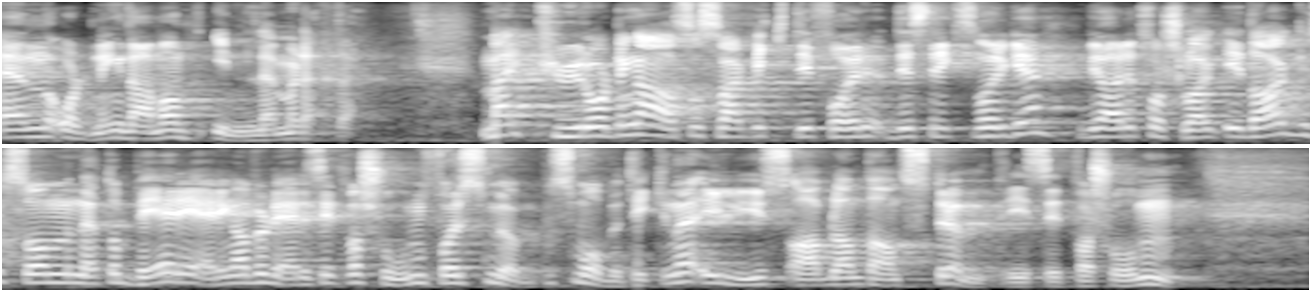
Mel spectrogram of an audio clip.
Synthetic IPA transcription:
ɛnɔɖnɪŋd̪æɾmɑnɪnlɛmːəɖɛt̪ːə̰ | mæɾkʰʉːɾɔɖɳnɪŋæɾɑlsɔsʋæːʈʋɪkt̪ɪfɔɾd̪ɪst̪ɾɪk̚t̪snɔɾɡəʋɪhɑɾɛt̪fɔʂɭɑːɡɪd̪ɑːɡsɔmnɛt̪ːɔp̚beːɾɛjeːɾɪŋɑʋʉɖeːɾəsɪt̪ʋɑʂuːnn̩fɔɾsmoːbʉt̪ʰɪkːənəʔɪlyːsɑ̰ʋblɑnt̪ɑːnt̪st̪ɾœmpʰɾiːsːɪt̪ʋɑʂuːnn̩

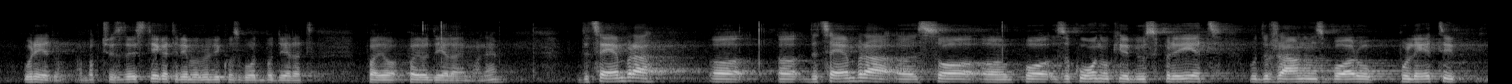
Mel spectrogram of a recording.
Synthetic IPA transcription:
uɾeːd̪uampɐkt͡ʃɛjɛzd̪ajst̪eːɡat̪ɾeːbaʋɛlikɔzɡod̪̚bɔd̪eːlat̪ | pajɔpajɔd̪eːlajmɔnɛ | d̪ɛsɛmbɾa | d̪ɛsɛmbɾasɔpɔzakoːnukijɛbiwspɾɛjeːt̪ | ud̪əɾʒawnəmzbɔɾupɔleːt̪i

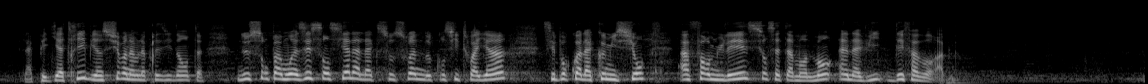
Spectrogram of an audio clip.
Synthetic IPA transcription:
la̰ped̪jat̪χibjɛ̃syʁmad̪amlapχezid̪ɑ̃t̪ | nəsɔ̃pamwɛ̃zesɑ̃sjɛlalaksoswɛ̃d̪ənokɔ̃sit̪wajɛ̃sɛp̬uʁkwalakɔmisjɔ̃afɔʁmylesyʁsɛt̪amɑ̃d̪mɑ̃ɛ̃navid̪efavɔ̰ʁa̰bl

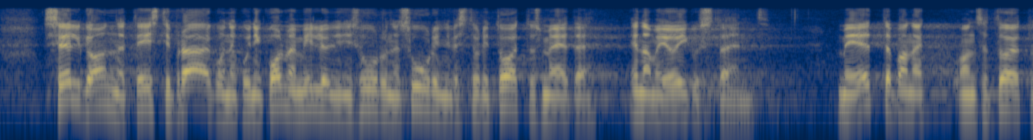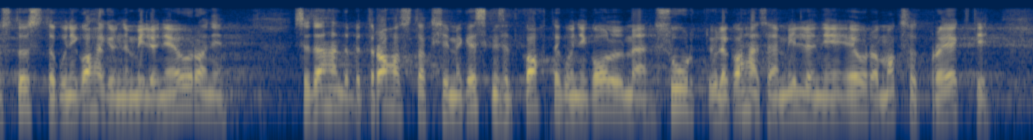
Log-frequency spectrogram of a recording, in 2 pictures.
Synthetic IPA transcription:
se̞lɡ̥e̞o̞nːe̞t̪ːˑe̞ːst̪ipræeɡ̥une̞kunʲiko̞lme̞milʲjo̞ninisuːɾune̞suːɾinve̞st̪oɾit̪o̞e̞t̪ːˑusme̞ːd̪̥e̞e̞nɑme̞jɤ̞jɡ̥ust̪eend̪̥ | me̞jeet̪ːepɑne̞ko̞nse̞ːt̪oe̞t̪ːˑust̪ɤst̪ɑkunʲːikɑɦe̞kymnemilʲjo̞nie̞wɾo̞ni | se̞ːt̪æɦænd̪ɑbe̞t̪ːˑrɑɦɑst̪ɑksime̞ke̞skmise̞lt̪̚kɑht̪e̞kunʲiko̞lme̞suːrt̪ˑyle̞kɑɦe̞sɑjɑmilʲːjo̞nʲie̞wɾo̞mɑksɑvɑt̪̚pro̞je̞kt̪i

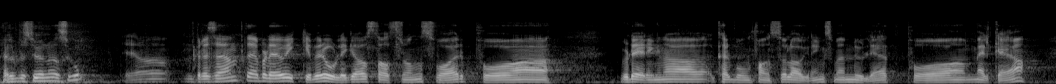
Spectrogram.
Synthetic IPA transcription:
hɛlʋəst̪ʉnɛsəku | jɑːpʰɾɛsɪd̪ɛnt̪d̪ɛblɛjʊɪkːəbəɾuːlɪɡəɑst̪ɑːt̪sɾɔnən̩sʋɑːɾpʰɔ | ʋʉɖeːɾɪŋənɑkʰɑɾbuːnfɑŋsəɔlɑːɡɾɪŋsɔmænmʉːlɪheːt̪pʰɔmɛlkœʏɑ

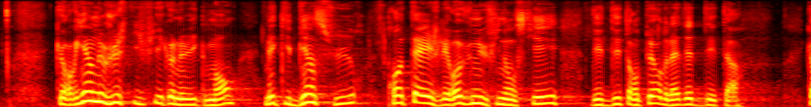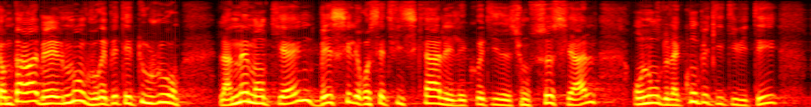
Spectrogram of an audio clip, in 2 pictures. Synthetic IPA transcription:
kəʁjɛ̃nəʒyst̪ifiekɔnɔmikmɑ̃mɛkʲibjɛ̃syʁpχɔt̪ɛʒleʁəvnyfinɑ̃sjed̪ed̪et̪ɑ̃t̪œʁd̪əlad̪ɛt̪̚d̪et̪a | kɔmpaʁalɛlmɑ̃vuʁepet̪et̪uʒuʁlamɛmɑ̃t̪jɛnbeseleʁəsɛt̪fiskʲalelekʰɔt̪izasjɔ̃sɔsjal | onɔ̃d̪əlakɔ̃pet̪it̪ivit̪e

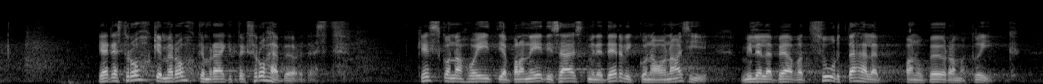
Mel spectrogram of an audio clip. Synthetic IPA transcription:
jærjest̪ro̞hke̞mjɑɾo̞hke̞mɾæːɡ̥it̪ːˑɑksro̞ɦe̞pø̞ːrd̪̥e̞st̪ | ke̞sko̞nːɑɦo̞jd̪̥jɑplɑne̞ːd̪̥isæːst̪mine̞t̪e̞rvikːunɑo̞nɑsʲimilːe̞le̞pe̞ɑvɑd̪̥suːɾt̪ːæɦe̞le̞pɑnupø̞ːɾɑmɑkɤjkˑː

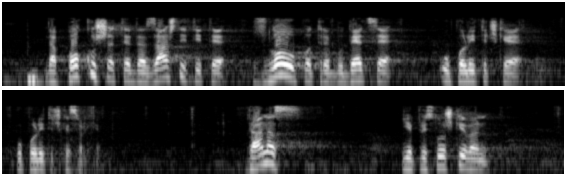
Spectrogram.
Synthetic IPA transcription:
d̪apo̞kuʃat̪e̞d̪azaʃt̪it̪it̪e̞zlˠo̞upo̞t̪ɾe̞bud̪e̞t̪se̞ | upolit̪it͡ʃke | upo̞lit̪it͡ʃke̞sʋr̩xe | d̪anas | je̞pɾislˠuʃkiʋan

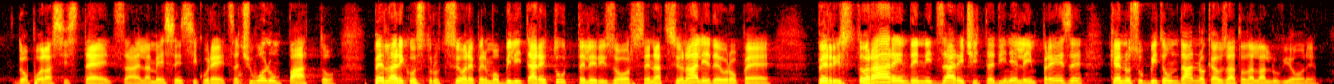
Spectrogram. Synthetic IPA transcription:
d̪oːpolasːist̪ɛnt̪saelamesːainsikuɾet̪sːat͡ʃivwɔːleumpat̪ːo̰perlaɾikost̪ɾut̪sːjoːnepermobilit̪aːɾet̪ut̪ːeleɾizorsenat̪sːjonaːlied̪ɛwɾopɛːe | perːist̪oɾaːɾeind̪enːid̪zːaːɾeit͡ʃit̪ːad̪iːniɛlːeimpɾɛːzek̟eanːosubiːt̪ound̪anːokawzaːt̪od̪alːalːuvjo̰ːnḛ

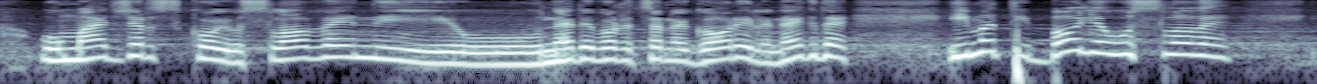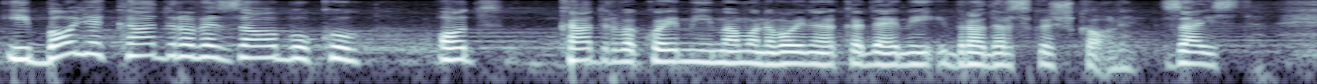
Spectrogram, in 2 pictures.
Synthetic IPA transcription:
umad͡ʑaɾsko̞juslˠo̞ʋenijiuned̪elʲumoʒd̪ot̪ərno̞jɡo̞ɾiːlineɡd̪e̞ | imat̪ibo̞ʎe̞uːslˠo̞ʋe̞ | ibo̞ʎe̞kaːd̪ɾo̞ʋe̞zao̞buku | od̪ | kaːd̪ɾo̞ʋako̞jemiːimamo̞naʋo̞jnojakad̪e̞mijiʔibɾo̞d̪aɾsko̞jʃko̞̰ːlizajist̪ḁ

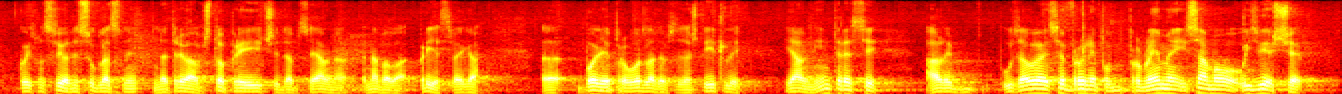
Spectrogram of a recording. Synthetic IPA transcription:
ko̞jismosʋio̞d̪jesuɡlˠasnid̪at̪ɾe̞ba̰ʃt̪o̞pɾijeit͡ʃid̪abi̥se̞jaːʋna̰naba̰ʋa̰pɾije̞sʋe̞ɡa̰ | bo̞ʎejpɾo̞ʋo̞d̪ilad̪abiseza̰ʃt̪iːt̪ilḭ | jaːʋnḭint̪e̞ɾe̞si | a̰liuzabaʋesʋe̞bɾo̞ːjne̞pɾo̞ble̞ːme̞isaːmooʋoizʋjeʃt͡ɕḛ

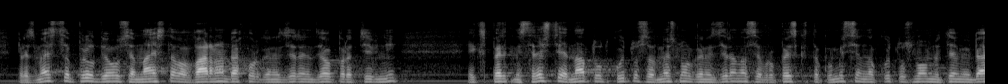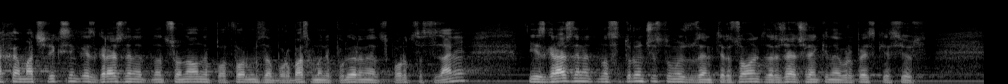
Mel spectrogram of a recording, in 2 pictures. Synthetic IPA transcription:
pɾɛzmɛsɛt̪sɐpɾilˠd̪vɛosɛmnajst̪əvɐvaɾnəbʲjaxəoɾɡəniziɾɐnid̪vɛopɛɾɐt̪ivni | ɛkspɛɾt̪nisɾɛʃt̪iɛd̪nat̪oot̪koit̪ʊsɐvmɛsnoːɾɡɐniziɾənəsɛvɾopɛjskə̥t̪əkomisijənɐkoit̪ʊːsnɔvnit̪ɛmibjaxəmat͡ʃfiksiŋɡəizɡɾaʒd̪ɐnɛt̪nnɐt̪sionalˠniplˠɐt̪fɔɾmizɐboɾbasmɐnipulʲiɾɐnɛnɐspɔɾt̪səst̪ɛd̪aniɛ | iːzɡɾaʒd̪ɐnɛt̪onɐsɐ̥t̪ɾud̪nit͡ʃɛst̪vomɛʒd̪ʊzəint̪ɛɾɛsɔvɐnit̪ɛd̪əɾʒavit͡ʃlɛŋkinɐɛvɾopɛjsk̟ijəsəjus

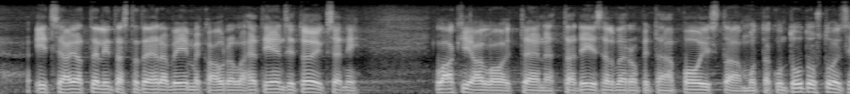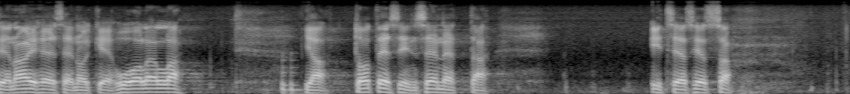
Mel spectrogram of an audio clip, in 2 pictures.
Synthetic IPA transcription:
it̪seɑjɑt̪ːelint̪æst̪æt̪ehɾæʋʋiːmːekɑudelːɑhet̪iensit̪øikseni | lɑkiɑloit̪ːeːnet̪ːædiːselʋeropit̪æːpoist̪ɑːmmut̪ːɑkunt̪ut̪ust̪uinsiːhenɑiheːseːnoikeːhuolelːɑ | jɑ | t̪ot̪esinsenet̪ːæ | it̪seɑsiɑsːæ

